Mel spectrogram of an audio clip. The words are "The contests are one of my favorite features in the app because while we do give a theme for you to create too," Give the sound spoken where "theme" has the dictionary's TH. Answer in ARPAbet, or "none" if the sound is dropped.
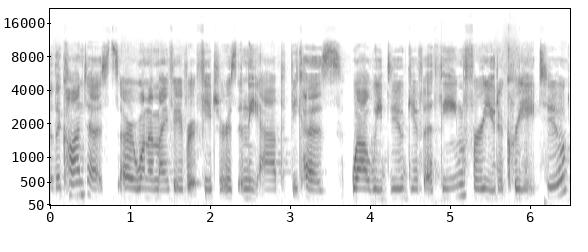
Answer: TH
